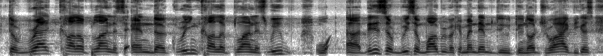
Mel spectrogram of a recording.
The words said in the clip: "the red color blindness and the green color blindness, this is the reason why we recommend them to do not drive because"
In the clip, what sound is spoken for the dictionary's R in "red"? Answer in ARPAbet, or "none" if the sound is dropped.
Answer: R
